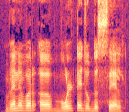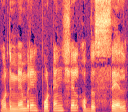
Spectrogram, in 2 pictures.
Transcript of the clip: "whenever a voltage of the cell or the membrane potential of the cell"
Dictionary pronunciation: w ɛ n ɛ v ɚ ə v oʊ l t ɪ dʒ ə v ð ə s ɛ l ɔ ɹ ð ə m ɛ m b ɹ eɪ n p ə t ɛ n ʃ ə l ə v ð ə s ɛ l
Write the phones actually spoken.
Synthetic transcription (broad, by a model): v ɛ n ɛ v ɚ ə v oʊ l t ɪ dʒ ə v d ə s ɛ l ɔ ɹ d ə m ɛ m ɹ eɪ n p ə t ɛ n ʃ ə l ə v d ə s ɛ l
